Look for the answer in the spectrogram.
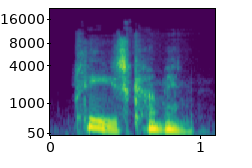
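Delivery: trembling, shaky, tearful, high-pitched voice. Narrator reading a woman in tears greeting a visitor at her door: shaky voice. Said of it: "she said in a shaky voice".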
